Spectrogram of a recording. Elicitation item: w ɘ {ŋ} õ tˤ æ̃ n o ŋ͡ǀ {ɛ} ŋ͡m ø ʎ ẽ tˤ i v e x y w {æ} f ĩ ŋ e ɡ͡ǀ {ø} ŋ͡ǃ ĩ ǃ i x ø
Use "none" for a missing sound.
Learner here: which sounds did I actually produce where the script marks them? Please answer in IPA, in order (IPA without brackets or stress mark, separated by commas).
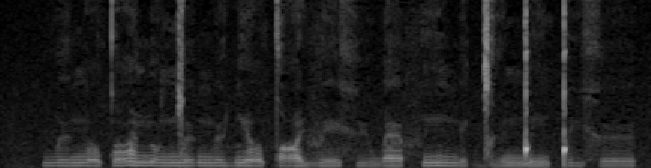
ŋ, ø, æ, ɘ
